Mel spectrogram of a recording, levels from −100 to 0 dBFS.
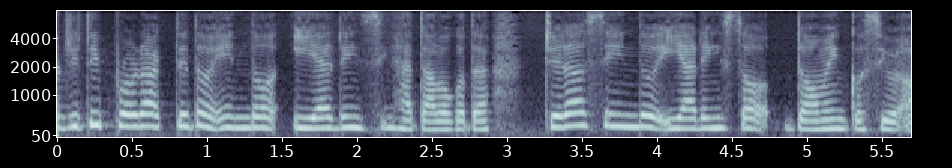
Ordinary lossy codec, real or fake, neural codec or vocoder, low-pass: none; fake; codec, 16 kHz, 0.4 kbps, LongCat-Audio-Codec; none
